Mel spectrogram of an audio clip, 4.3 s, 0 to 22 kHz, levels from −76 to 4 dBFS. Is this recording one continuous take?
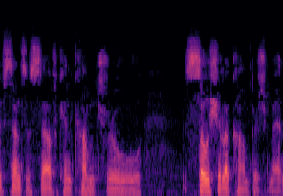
yes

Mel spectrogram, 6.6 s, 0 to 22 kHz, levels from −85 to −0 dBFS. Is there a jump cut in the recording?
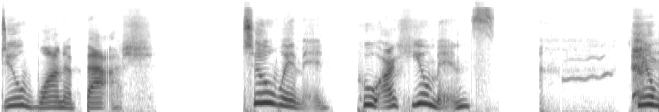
no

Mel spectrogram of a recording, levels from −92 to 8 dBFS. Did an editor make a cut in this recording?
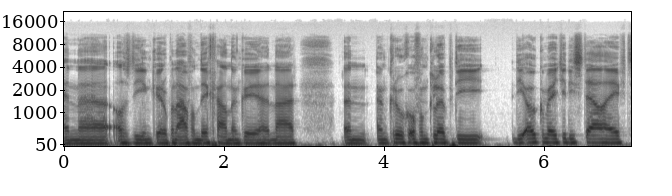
no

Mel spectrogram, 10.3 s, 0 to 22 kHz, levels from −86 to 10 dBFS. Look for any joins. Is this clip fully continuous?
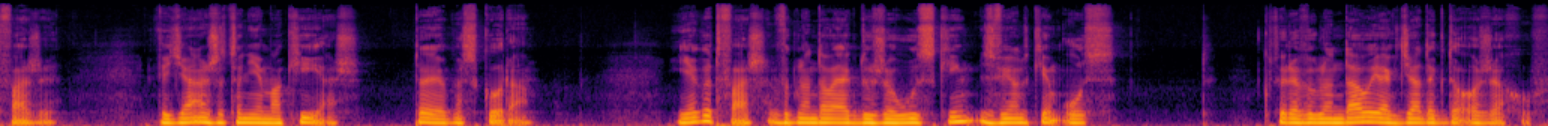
yes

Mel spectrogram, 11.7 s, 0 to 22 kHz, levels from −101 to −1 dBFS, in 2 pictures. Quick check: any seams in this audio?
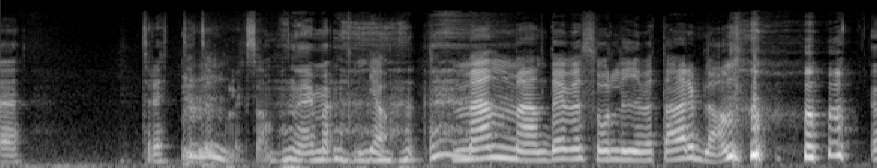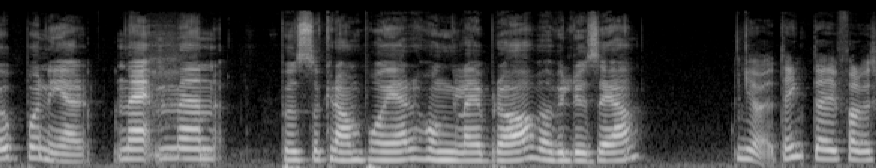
no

